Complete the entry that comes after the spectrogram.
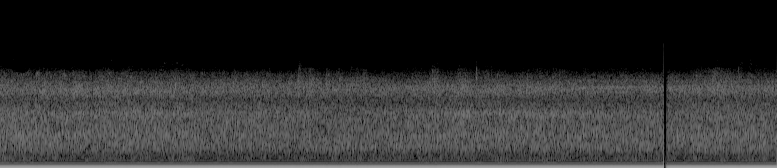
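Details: Steady broadband hiss like a camera feed's static, broken only by a single sharp click, with no animal calls heard.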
